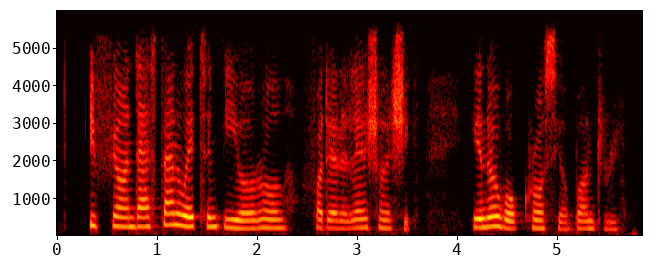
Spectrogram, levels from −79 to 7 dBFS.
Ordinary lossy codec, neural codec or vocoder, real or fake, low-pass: Opus, 16 kbps; codec, 16 kHz, 0.5 kbps, X-Codec, HuBERT features, trained on LibriSpeech; fake; 5.4 kHz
